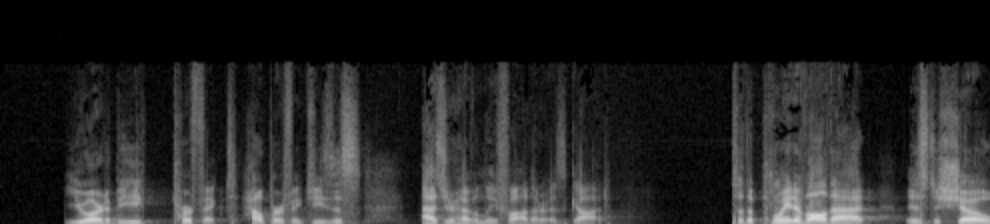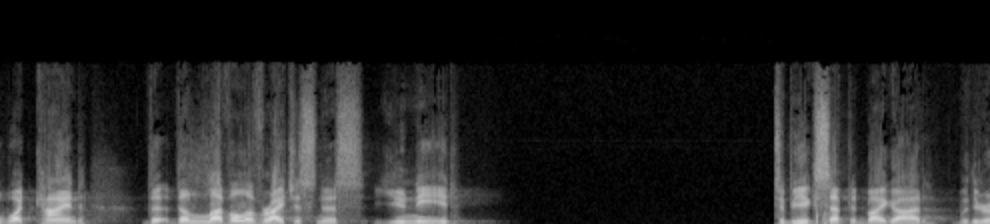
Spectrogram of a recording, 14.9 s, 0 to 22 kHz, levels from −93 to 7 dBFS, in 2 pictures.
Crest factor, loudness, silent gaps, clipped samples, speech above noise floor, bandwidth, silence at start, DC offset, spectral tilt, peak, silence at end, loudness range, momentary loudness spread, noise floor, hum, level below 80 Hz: 20 dB; -19 LUFS; none; under 0.1%; 55 dB; 16.5 kHz; 0.5 s; under 0.1%; -4 dB/octave; -2 dBFS; 0 s; 9 LU; 15 LU; -75 dBFS; none; -58 dBFS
